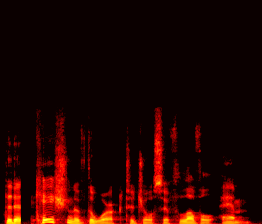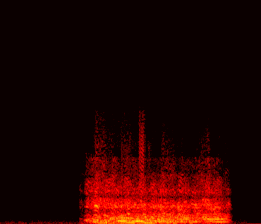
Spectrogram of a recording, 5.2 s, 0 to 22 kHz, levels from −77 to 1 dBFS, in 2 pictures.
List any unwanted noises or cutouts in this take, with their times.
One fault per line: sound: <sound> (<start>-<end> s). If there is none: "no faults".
sound: dropout (0.2-0.3 s)
sound: laugh (3.4-5.0 s)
